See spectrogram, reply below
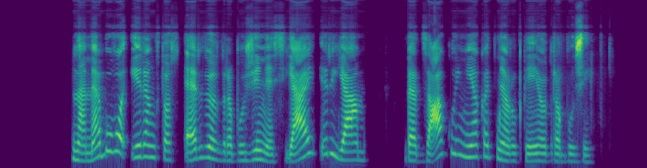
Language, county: Lithuanian, Vilnius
